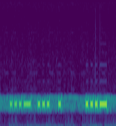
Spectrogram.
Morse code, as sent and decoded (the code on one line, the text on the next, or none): ...- ... / ...-
VSE V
